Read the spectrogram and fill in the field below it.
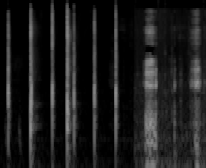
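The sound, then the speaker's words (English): Seven sharp hand claps in an uneven rhythm, loud and crisp, followed by a burst of noisy, breathy sound in the final second. “I was waiting to clap. Oh, let's clap.”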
